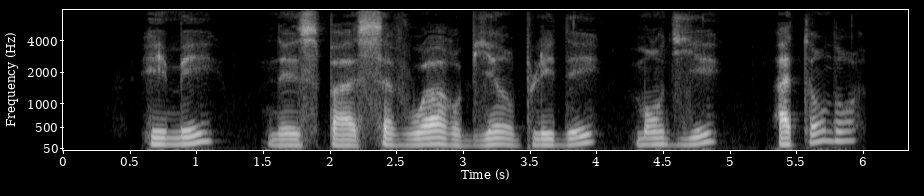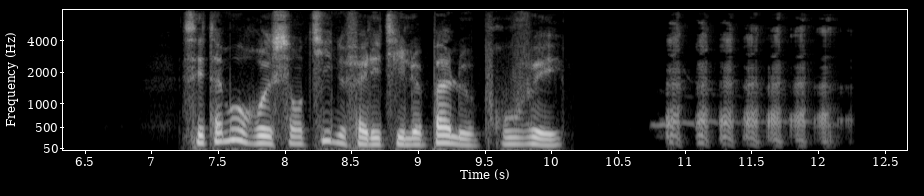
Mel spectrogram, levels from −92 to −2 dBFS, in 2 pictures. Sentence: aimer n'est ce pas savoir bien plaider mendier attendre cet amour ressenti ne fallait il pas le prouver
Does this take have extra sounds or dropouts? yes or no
yes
